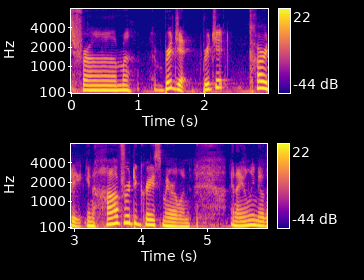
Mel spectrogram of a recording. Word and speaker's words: Havre de Grace: and they have the Havre de Grace Decoy Museum.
